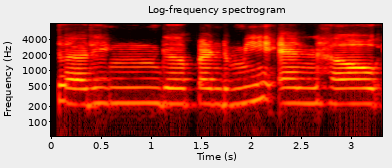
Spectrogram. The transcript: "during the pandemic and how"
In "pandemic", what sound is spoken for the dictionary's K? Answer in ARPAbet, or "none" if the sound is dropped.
none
